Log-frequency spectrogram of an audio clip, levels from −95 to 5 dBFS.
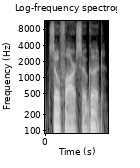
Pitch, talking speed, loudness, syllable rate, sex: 90 Hz, 190 wpm, -17 LUFS, 3.7 syllables/s, male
